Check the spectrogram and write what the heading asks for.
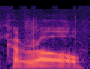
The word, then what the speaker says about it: Carroll: Emphasizing the role. Don't you worry. Yeah. Coroll. If it was supposed to be coroll, right? It's an unusual spelling.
